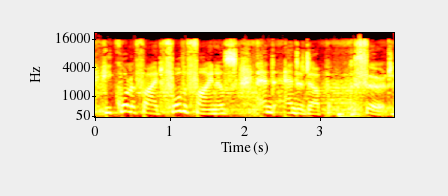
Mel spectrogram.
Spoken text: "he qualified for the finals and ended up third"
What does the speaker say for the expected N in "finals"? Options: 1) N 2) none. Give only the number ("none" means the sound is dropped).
1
